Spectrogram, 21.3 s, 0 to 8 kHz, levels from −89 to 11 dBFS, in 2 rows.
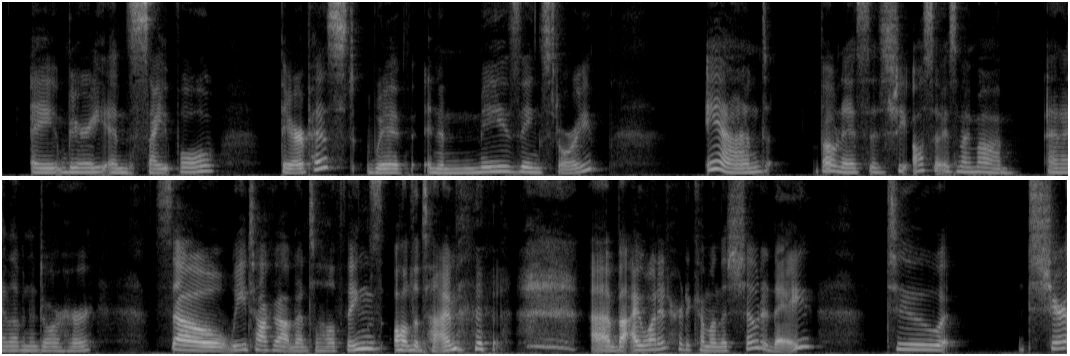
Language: English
